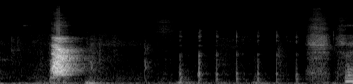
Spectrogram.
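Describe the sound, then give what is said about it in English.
A dog barks once, loud, then a run of soft clicking taps follows before a second, quieter bark near the end. No one speaks. “Sick 'em, dog.”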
